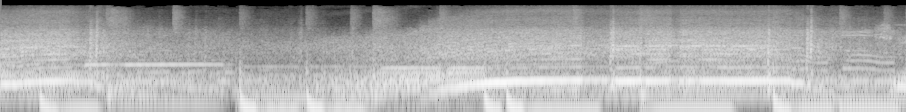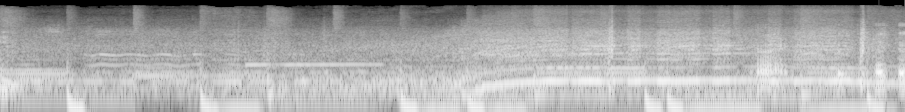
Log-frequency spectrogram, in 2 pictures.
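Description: A car drives and drifts in the Roblox game Redline Drifting, its engine droning and revving while tires squeal in long sustained slides that come and go, loud and close throughout.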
